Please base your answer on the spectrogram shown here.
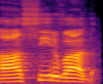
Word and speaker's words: आशीर्वाद: पर पड़ जाएगा रेफ जैसे आशीर्वाद आशीर वाद तो किस पर पढ रहा है रे व पर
